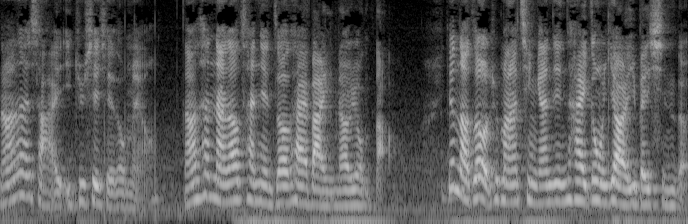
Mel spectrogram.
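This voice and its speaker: At a very fast pace, a woman speaks in a bright, sharp, animated tone at medium pitch with ordinary pitch variation. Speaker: podcast co-host, part-time fast food worker and tutor. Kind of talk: casual chat. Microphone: no microphone bought.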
